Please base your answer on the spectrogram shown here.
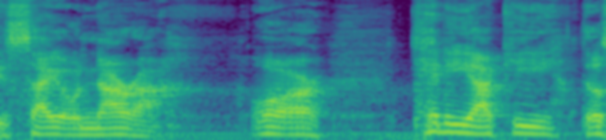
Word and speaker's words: teriyaki: Or teriyaki, they'll say teriyaki.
